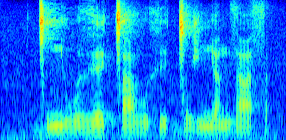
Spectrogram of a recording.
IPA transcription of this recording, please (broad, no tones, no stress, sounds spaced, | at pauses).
ɡ͡ǀ ɪ ɲ ə β ə ɣ ɛ ǀ ɑ v ə x ɪ ɡ͡ǀ ə˞ ʒ ɲ ɑ n z ɑ s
